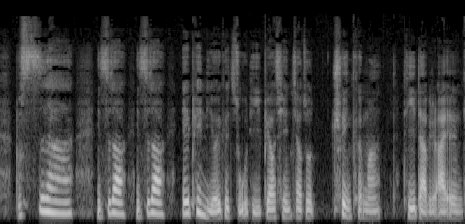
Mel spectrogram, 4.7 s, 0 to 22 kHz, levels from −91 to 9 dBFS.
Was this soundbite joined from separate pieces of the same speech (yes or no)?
yes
